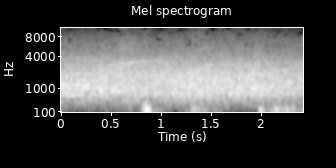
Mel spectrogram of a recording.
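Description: A dense, steady wash of clapping from a crowd fills the whole stretch, loud and even, with no voices standing out above it.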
